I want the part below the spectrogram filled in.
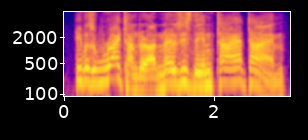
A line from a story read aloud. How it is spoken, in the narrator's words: Count Olaf sneer at the children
